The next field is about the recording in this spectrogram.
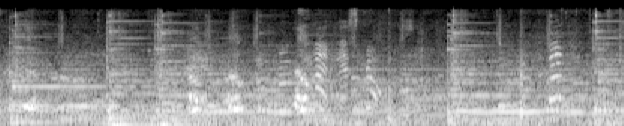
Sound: dogs barking

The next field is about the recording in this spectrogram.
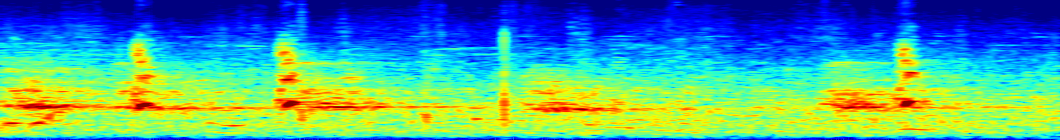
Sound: dogs barking

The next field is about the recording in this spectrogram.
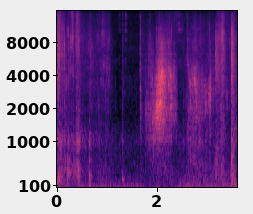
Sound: door opens

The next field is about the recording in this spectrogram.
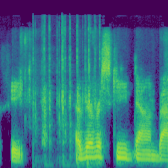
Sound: keyboard clicking

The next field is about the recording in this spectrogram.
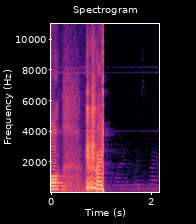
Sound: clears throat

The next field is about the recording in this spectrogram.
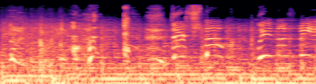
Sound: coughing

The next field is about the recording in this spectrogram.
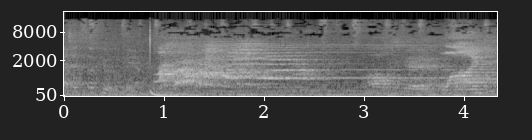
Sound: crying

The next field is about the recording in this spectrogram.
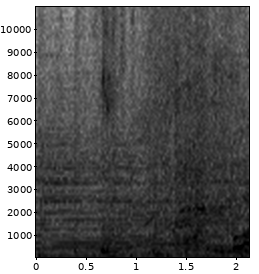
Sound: laughing

